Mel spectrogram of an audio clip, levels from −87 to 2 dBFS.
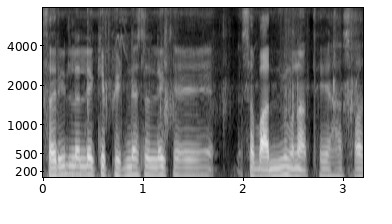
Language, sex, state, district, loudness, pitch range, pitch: Chhattisgarhi, male, Chhattisgarh, Rajnandgaon, -19 LUFS, 125-140 Hz, 130 Hz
